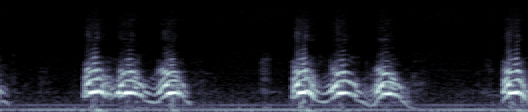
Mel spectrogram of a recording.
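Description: A dog barks in quick bursts: a run of three barks, a pause, another three, then a single bark, loud with nothing else around.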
